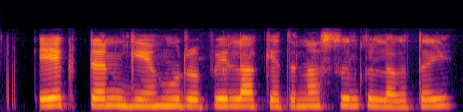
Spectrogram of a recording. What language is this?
Magahi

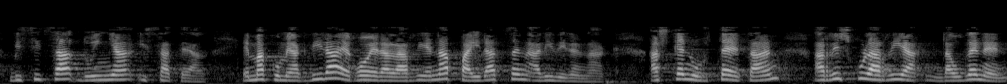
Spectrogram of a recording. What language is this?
Basque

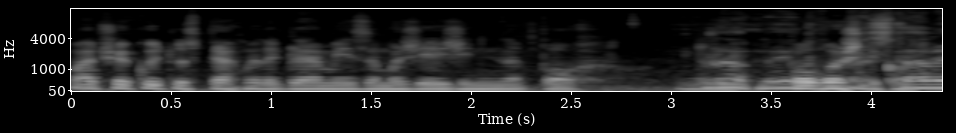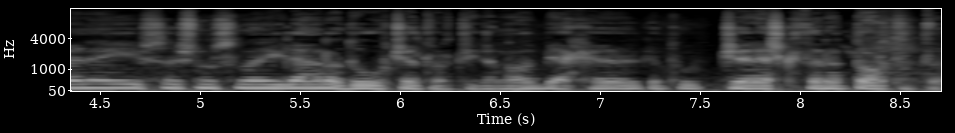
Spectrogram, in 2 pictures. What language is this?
Bulgarian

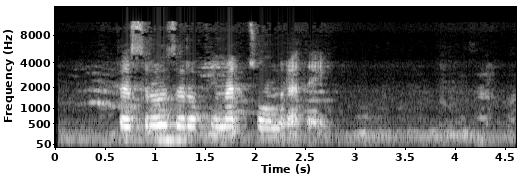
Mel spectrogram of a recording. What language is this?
Pashto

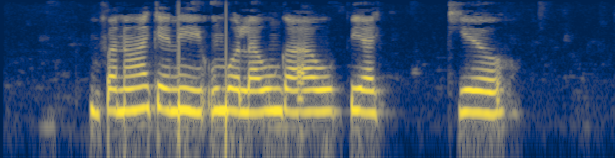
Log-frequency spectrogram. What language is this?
Swahili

